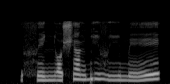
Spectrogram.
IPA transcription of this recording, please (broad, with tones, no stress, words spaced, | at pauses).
fe˨ɲɔ˨ ʃã˧ɡ͡bi˧ viː˨meː˨˦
